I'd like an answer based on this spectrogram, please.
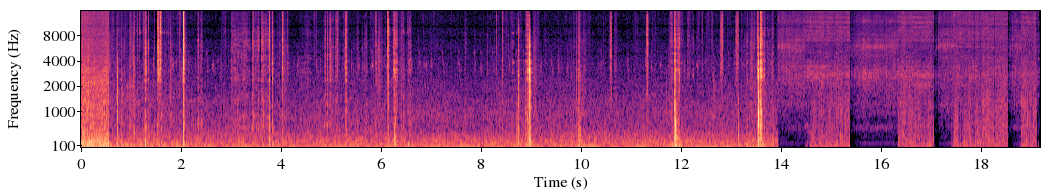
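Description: Workbench handling of a steel cleaver blade: scattered sharp clicks and clinks over a low hum. About fourteen seconds in, an angle grinder starts cutting through the steel blade, heard faint because it has been turned down.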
